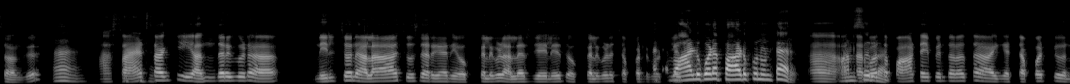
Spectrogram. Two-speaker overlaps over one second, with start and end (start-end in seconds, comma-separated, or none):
none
